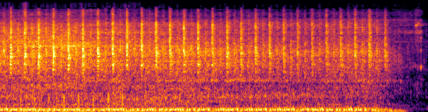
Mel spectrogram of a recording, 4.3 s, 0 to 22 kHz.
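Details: Used Corvair air-cooled six, unknown engine, first start on test: regular sharp ticking about 200 a minute over heavy low rumble until shutdown; valve-train tick, lifters may need time to pump up or re-adjustment.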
